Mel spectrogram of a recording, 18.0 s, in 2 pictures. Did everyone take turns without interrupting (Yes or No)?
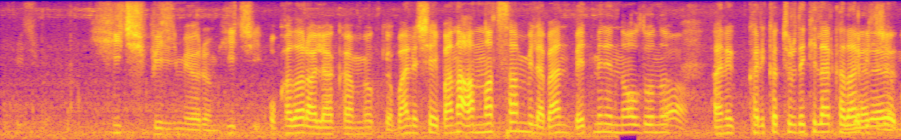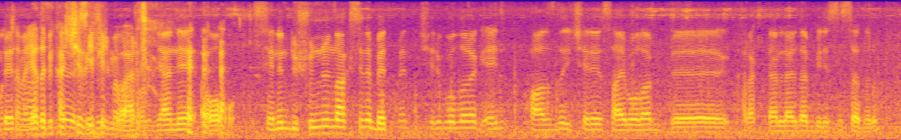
No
